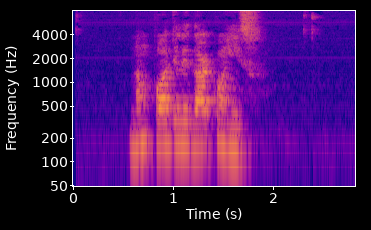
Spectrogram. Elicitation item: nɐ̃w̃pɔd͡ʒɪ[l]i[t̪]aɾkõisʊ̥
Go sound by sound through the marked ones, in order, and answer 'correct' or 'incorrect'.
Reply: correct, incorrect: d̪

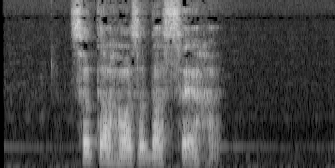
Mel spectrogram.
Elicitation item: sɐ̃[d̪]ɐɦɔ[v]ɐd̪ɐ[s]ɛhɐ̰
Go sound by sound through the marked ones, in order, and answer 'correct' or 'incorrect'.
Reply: incorrect: t̪, incorrect: z, correct

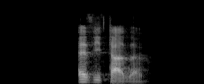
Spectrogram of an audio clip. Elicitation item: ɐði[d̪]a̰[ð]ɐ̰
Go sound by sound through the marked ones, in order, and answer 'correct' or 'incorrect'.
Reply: incorrect: t̪, correct

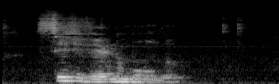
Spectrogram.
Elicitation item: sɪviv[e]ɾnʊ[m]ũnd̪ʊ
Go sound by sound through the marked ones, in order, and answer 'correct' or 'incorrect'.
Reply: correct, correct

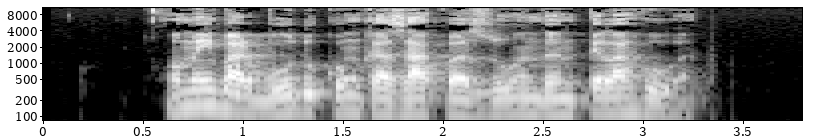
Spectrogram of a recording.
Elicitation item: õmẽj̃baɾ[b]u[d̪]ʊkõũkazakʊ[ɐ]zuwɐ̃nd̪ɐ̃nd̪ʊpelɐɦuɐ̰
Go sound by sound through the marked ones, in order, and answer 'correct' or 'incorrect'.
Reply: correct, correct, incorrect: a

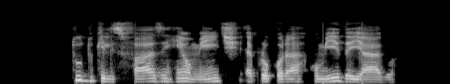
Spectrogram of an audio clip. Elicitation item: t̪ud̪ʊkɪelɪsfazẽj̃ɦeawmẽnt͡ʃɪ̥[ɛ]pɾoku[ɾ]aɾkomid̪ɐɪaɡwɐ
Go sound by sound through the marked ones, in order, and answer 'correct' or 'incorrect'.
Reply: correct, correct

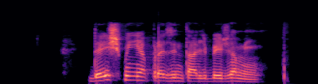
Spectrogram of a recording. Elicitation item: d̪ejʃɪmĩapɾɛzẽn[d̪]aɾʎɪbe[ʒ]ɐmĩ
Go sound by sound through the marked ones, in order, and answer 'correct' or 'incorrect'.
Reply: incorrect: t̪, correct

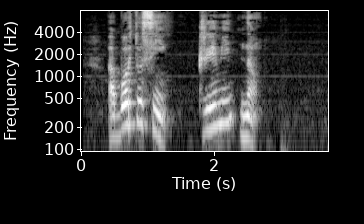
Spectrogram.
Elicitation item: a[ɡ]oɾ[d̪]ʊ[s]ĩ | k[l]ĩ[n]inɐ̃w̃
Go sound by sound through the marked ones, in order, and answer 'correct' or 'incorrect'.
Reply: incorrect: b, incorrect: t̪, correct, incorrect: ɾ, incorrect: m

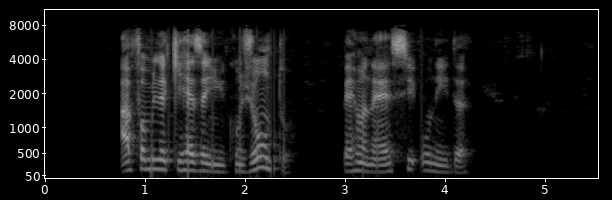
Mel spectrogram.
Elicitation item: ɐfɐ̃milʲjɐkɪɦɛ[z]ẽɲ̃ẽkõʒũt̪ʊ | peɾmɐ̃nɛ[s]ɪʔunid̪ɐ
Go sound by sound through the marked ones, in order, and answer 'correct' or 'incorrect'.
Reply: correct, correct

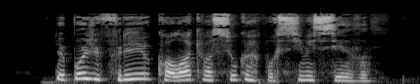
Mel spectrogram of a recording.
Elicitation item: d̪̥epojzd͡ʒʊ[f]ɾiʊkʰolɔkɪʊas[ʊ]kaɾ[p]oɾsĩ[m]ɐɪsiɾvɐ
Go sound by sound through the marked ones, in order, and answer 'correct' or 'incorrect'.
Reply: correct, incorrect: u, correct, correct

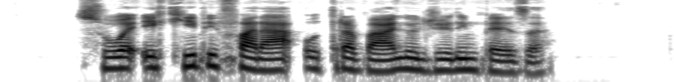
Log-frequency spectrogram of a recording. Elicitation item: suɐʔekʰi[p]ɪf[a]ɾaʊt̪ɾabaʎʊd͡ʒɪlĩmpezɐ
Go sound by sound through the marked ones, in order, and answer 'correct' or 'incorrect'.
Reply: correct, correct

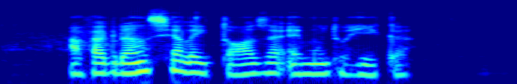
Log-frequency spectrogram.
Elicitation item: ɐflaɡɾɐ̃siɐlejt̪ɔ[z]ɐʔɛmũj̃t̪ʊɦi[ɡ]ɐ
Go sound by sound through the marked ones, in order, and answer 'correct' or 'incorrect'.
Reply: correct, incorrect: k

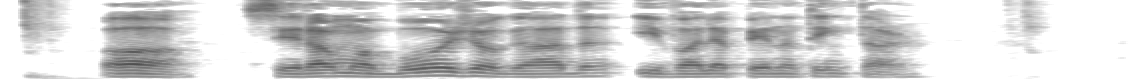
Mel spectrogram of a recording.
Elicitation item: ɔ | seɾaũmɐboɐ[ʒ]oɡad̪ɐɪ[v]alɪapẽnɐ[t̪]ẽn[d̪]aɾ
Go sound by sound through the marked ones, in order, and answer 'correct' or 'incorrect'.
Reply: correct, correct, correct, incorrect: t̪

